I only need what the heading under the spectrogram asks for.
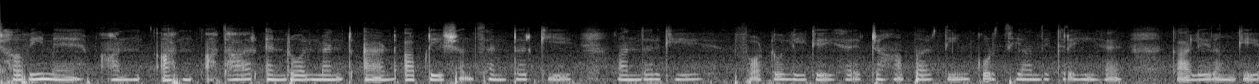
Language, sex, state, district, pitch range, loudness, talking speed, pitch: Hindi, female, Bihar, Gaya, 220-235 Hz, -20 LUFS, 110 wpm, 225 Hz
